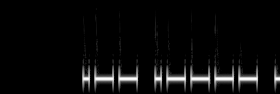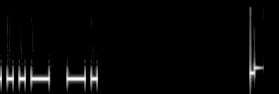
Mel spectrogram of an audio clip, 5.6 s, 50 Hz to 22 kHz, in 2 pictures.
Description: Morse code, heard as a keyed tone, about 20 wpm, 700 Hz. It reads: W1VN
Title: USA Call Signs - 3x Character Spacing - 20wpm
